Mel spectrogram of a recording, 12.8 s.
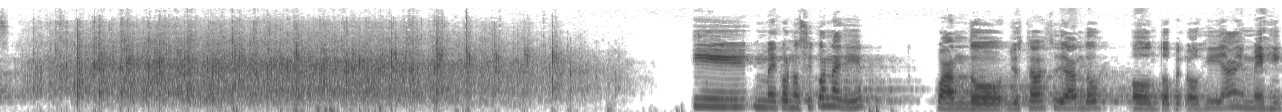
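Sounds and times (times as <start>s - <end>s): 
applause: 0.0s - 6.4s
speech: 7.0s - 8.8s, 9.4s - 12.8s.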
